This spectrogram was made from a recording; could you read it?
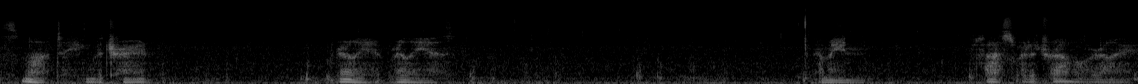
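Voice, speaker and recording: A man playing an ageless stalker in an audio roleplay, speaking to his prey in a hushed, halting, softly menacing way, often breathy and whispering. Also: lowish voice, noisy background, full character voice. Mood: sly, taunting. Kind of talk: audio roleplay monologue addressed to the listener.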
